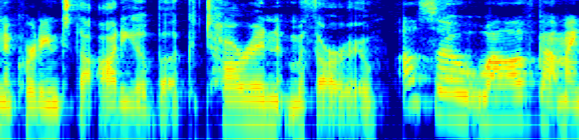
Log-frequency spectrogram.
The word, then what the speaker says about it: Taran Matharu: One quick note about this book is I keep saying Taran Matharu. I've only seen that first name pronounced that way, but I started listening to the audiobook and it's actually Taran Matharu.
